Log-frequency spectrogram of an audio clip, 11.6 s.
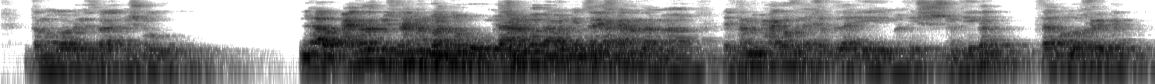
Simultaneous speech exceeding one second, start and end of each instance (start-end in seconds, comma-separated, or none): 5.0-6.3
